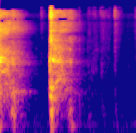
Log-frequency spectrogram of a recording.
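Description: A man coughing twice, two short coughs a little under a second apart.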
